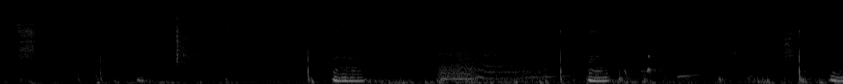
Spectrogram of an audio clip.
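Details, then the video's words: Labrador puppy snoring during a nap indoors: soft low snuffling breaths with short nasal squeaking notes roughly every two to three seconds, plus faint rustling. "Un #chiot qui ronfle en pleine sieste"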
